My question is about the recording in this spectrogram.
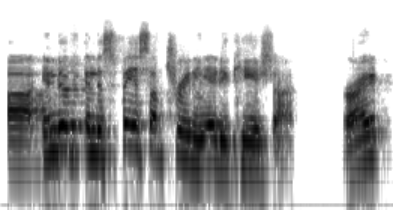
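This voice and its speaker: Pitched high with lively intonation, this Nigerian man talks at a moderate pace while presenting an online business webinar over a laptop video call. He sells with hype-driven enthusiasm, repeats himself often, and keeps hailing his listeners as ladies and gentlemen.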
